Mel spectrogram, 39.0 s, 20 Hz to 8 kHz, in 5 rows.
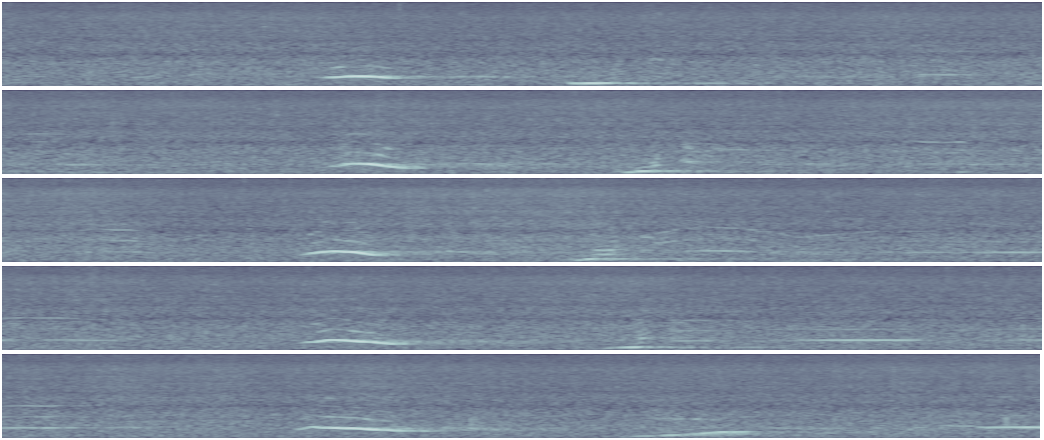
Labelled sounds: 14.6	15.0	humpback whale, 1.1 to 1.2 kHz
16.4	16.6	humpback whale, 1.1 to 1.2 kHz
23.6	23.9	humpback whale, 1.1 to 1.2 kHz
31.2	31.7	humpback whale, 1.1 to 1.2 kHz
33.6	33.9	humpback whale, 0.78 to 0.84 kHz

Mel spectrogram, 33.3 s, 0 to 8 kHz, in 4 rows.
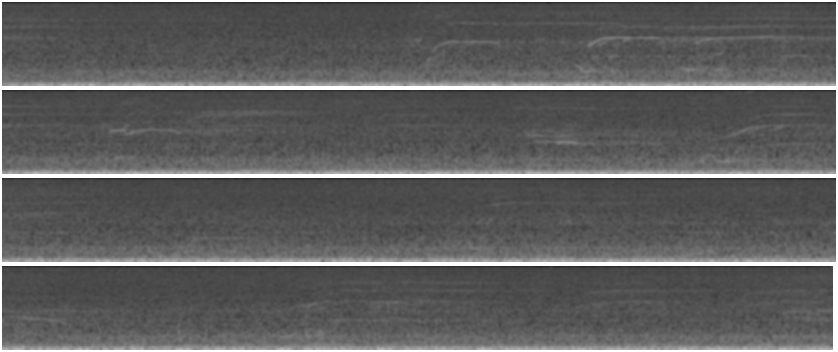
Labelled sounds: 4.1	5.0	killer whale, southern resident, 0.76 to 4.8 kHz
5.3	8.6	killer whale, southern resident, 0.53 to 8.0 kHz
9.3	11.2	killer whale, southern resident, 1.6 to 3.8 kHz
13.5	14.2	killer whale, southern resident, 1.1 to 2.2 kHz
15.4	16.6	killer whale, southern resident, 0.46 to 3.3 kHz

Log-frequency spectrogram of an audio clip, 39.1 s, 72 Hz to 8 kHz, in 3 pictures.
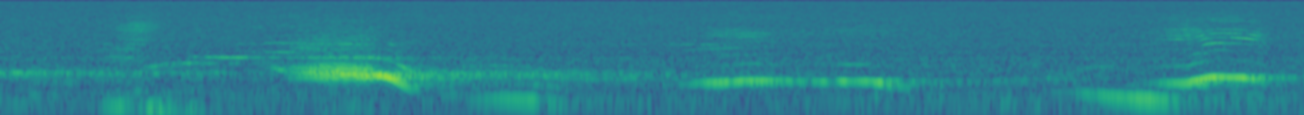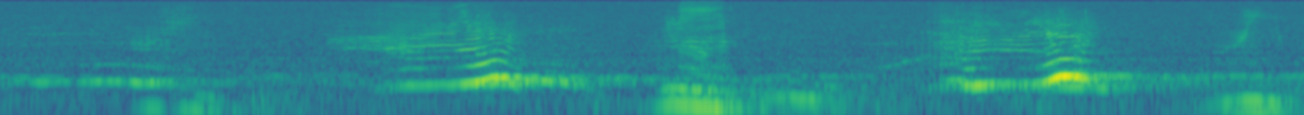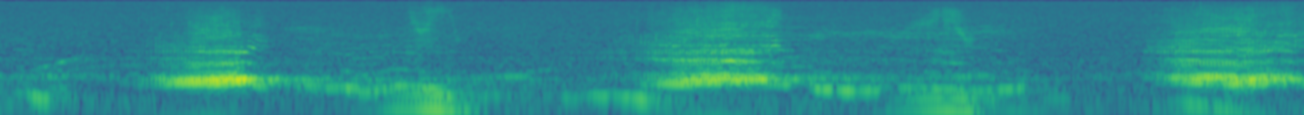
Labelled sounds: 1.1	3.2	humpback whale, 0.80 to 2.4 kHz
6.8	7.7	humpback whale, 0.99 to 2.1 kHz
11.6	12.6	humpback whale, 1.2 to 3.8 kHz
13.4	14.9	humpback whale, 1.9 to 3.3 kHz
16.3	18.2	humpback whale, 0.80 to 6.7 kHz
19.9	20.3	humpback whale, 1.4 to 5.7 kHz
21.6	21.9	humpback whale, 3.9 to 4.0 kHz
22.6	23.9	humpback whale, 0.86 to 5.3 kHz
28.0	29.3	humpback whale, 0.86 to 2.6 kHz
30.4	30.6	humpback whale, 5.2 to 5.4 kHz
32.8	35.3	humpback whale, 0.86 to 2.7 kHz
37.5	39.1	humpback whale, 0.90 to 2.6 kHz

